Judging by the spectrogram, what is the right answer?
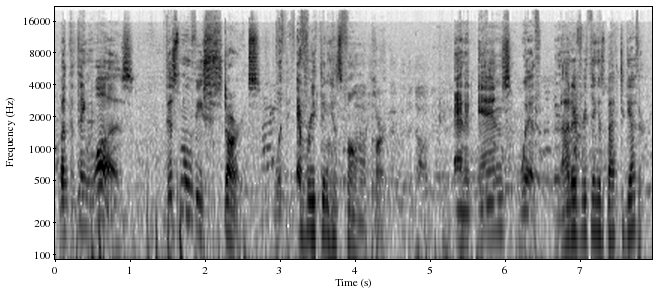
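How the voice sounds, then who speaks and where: A man's voice: a little high, normal speed. A middle-aged man on a convention panel, talking casually and acting out quoted characters as he tells a story. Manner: animated storyteller, acts out quoted voices. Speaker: panel guest. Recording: crowd noise, wind on mic.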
